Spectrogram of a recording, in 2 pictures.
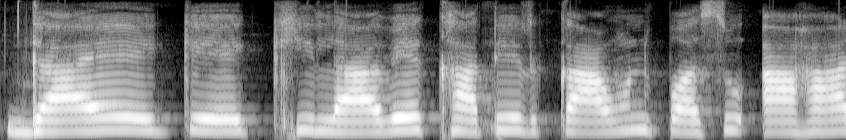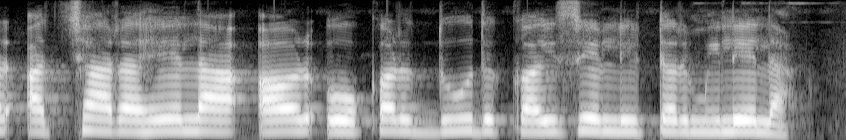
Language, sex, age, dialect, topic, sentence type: Bhojpuri, female, 18-24, Northern, agriculture, question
